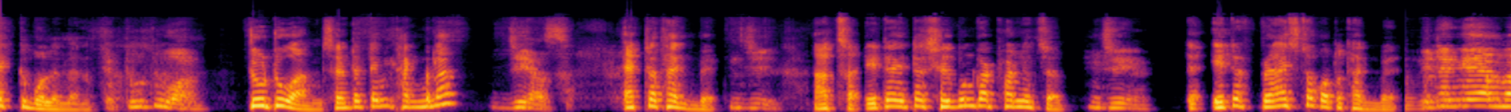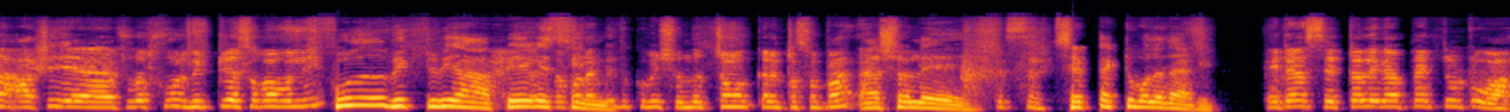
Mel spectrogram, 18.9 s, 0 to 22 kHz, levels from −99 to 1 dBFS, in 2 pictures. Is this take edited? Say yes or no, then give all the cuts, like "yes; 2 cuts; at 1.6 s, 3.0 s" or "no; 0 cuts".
yes; 1 cut; at 8.8 s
